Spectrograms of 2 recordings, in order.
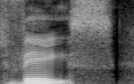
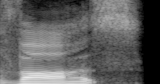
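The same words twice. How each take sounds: First: It is said with an American pronunciation. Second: It is said with a British pronunciation. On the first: "the American is vase" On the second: "the British pronunciation is vase"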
